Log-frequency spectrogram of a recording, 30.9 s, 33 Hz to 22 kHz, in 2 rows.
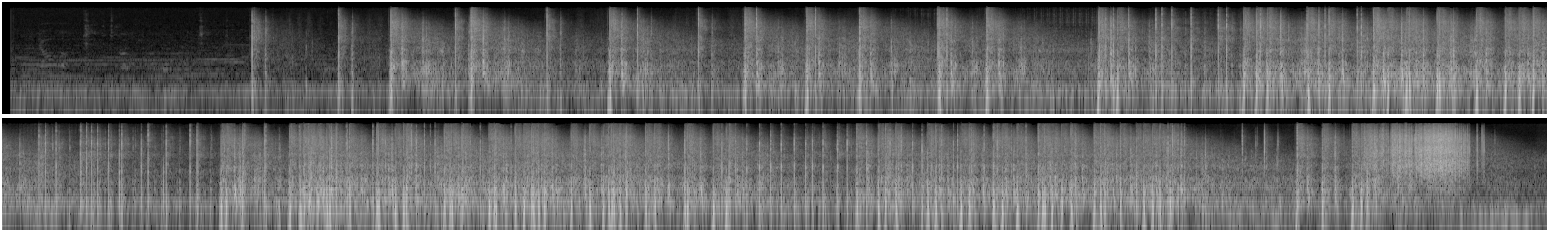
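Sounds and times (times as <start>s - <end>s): firework cake firing: 2.5s - 30.9s.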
